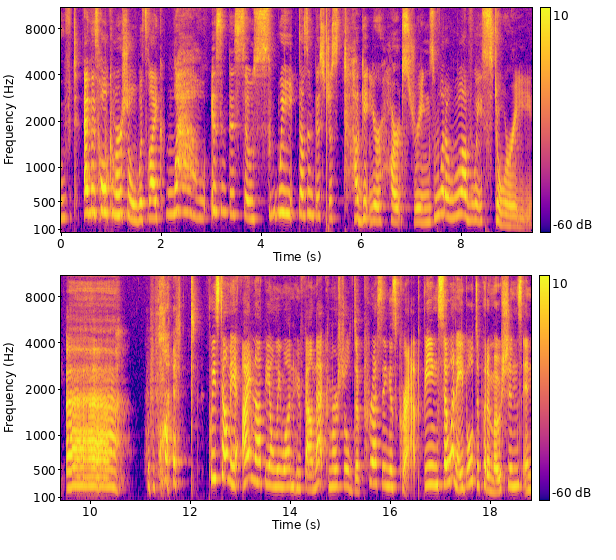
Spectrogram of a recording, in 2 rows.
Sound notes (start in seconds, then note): 9.5 groan of despair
